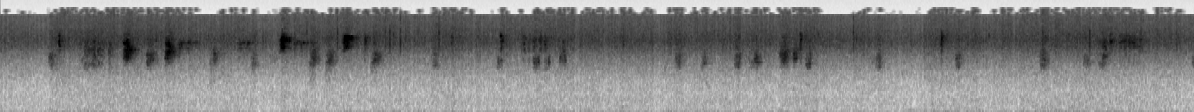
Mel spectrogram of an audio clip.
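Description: Small birds chirping: many short, high calls scattered throughout, some louder and closer than others.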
